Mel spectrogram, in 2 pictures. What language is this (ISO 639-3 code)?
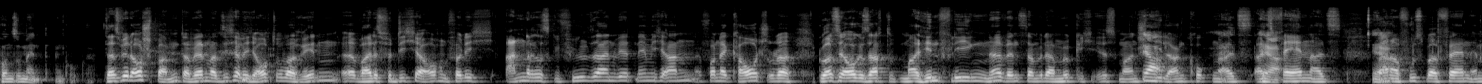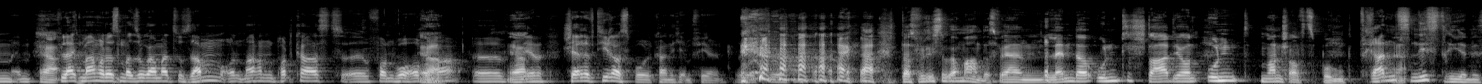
deu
